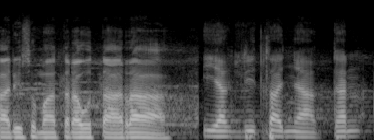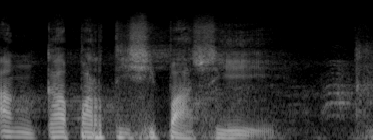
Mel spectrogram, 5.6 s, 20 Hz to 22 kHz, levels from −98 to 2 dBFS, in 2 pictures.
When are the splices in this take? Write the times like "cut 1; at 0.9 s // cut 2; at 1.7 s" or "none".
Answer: cut 1; at 1.4 s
